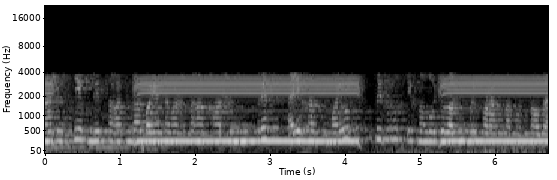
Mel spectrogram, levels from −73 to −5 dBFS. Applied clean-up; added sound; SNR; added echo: none; Telephone; -3 dB; reverberation time 1.1 s.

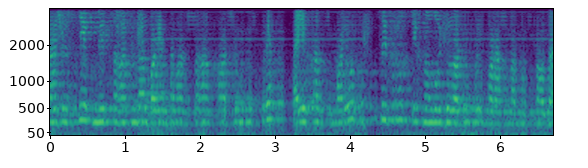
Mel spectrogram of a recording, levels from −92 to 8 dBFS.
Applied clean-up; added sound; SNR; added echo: neural separator model SepFormer DNS4.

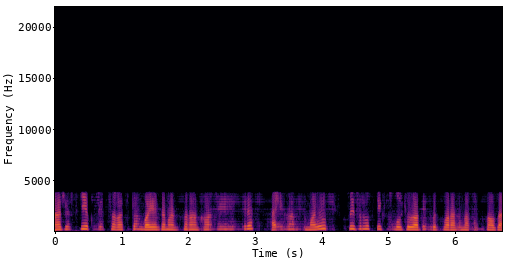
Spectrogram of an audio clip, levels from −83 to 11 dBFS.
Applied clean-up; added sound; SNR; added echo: neural separator model SepFormer WHAMR!.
